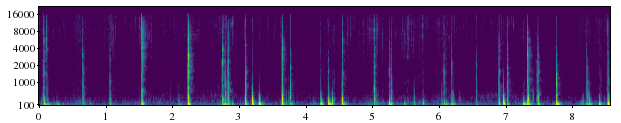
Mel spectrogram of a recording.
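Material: Paper.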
